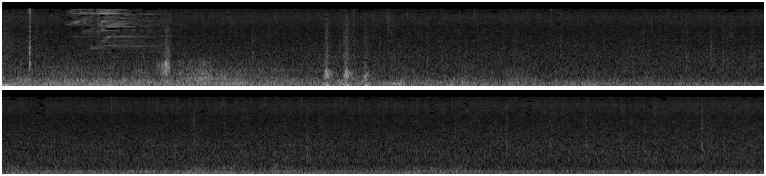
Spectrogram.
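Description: Steady rain falling, with thunder rumbling at the start and three short low thumps about two and a half seconds in; the rain then slowly fades.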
